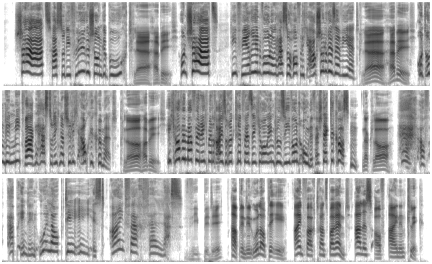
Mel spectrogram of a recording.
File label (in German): german radio commercial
